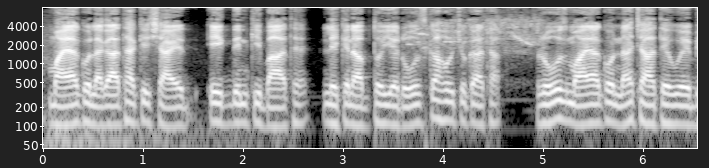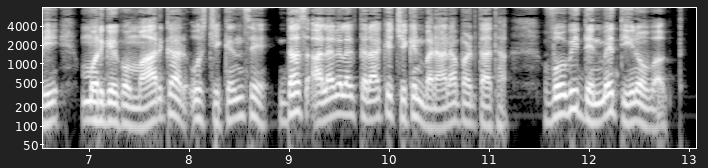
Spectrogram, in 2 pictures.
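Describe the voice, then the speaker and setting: A man's voice: on the low side, no room sound. Indian man narrating, very dry sound. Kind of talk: scripted cartoon story narration.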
